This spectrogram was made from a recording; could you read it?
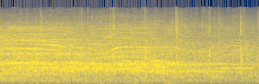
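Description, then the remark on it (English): A loud, sustained wave of audience booing fills the space, a dense crowd roar of many voices with a few scattered shouts rising above it throughout. “Only people booing ain't got no cars.”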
